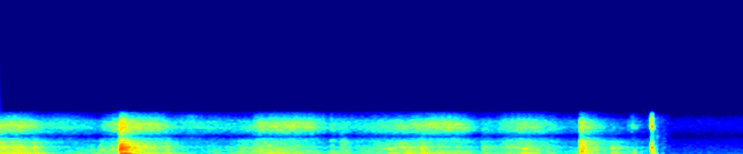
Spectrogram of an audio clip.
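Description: Sewer inspection camera's push cable being pulled back through the line, rubbing and scraping, with sharp knocks about a second in and twice near the end. The sound then cuts off suddenly.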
